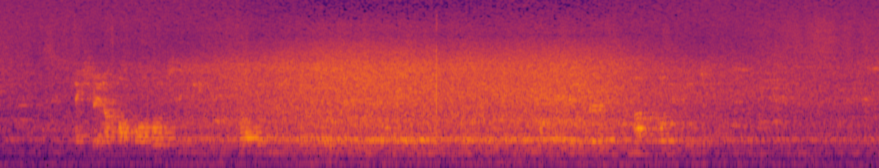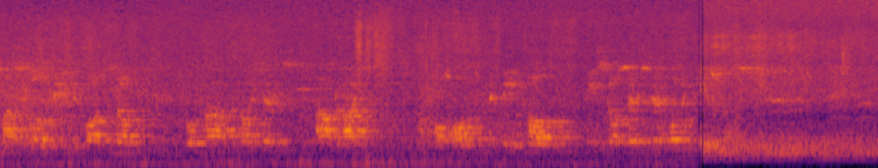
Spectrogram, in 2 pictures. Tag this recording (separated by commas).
Rail transport, Train, Vehicle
